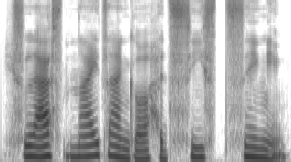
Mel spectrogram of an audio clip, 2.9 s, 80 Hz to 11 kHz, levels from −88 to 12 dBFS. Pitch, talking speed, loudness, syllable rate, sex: 195 Hz, 125 wpm, -17 LUFS, 3.8 syllables/s, female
